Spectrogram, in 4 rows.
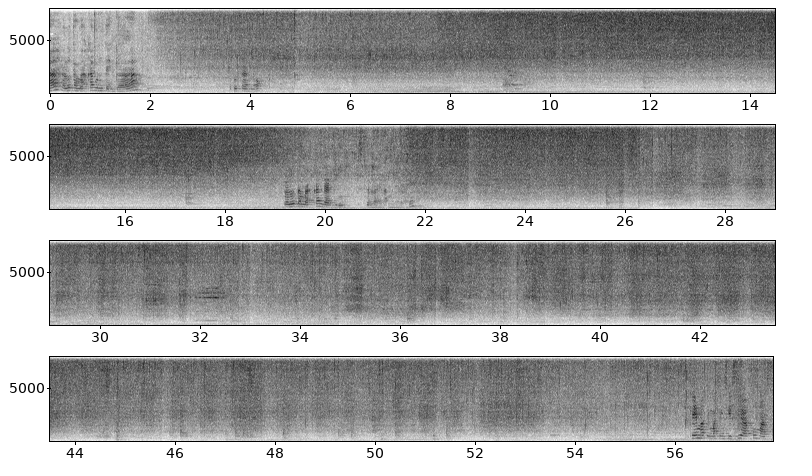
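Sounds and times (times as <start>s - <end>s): meat sizzling in butter: 2.1s - 57.9s.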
